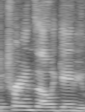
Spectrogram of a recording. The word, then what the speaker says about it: Trans-Allegheny: Some of these locations include the Lizzie Borden House, the old Gilchrist County Jail, Brushy Mountain State Penitentiary, and I know I'm going to pronounce this one wrong, the Lunatic Asylum. – The Trans-Allegheny Lunatic Asylum.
